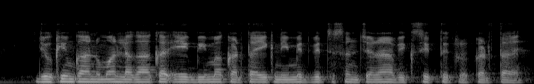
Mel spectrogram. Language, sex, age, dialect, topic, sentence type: Hindi, male, 36-40, Awadhi Bundeli, banking, statement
